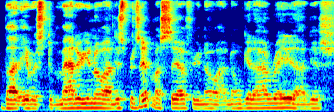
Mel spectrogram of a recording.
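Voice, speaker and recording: Fairly even intonation at a moderate pace, over noticeable background noise and audible room echo. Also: man, medium pitch for a man. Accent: Southern US. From Kentucky. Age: 70s. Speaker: pastor and retired school counselor. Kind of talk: interview. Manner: halting.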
